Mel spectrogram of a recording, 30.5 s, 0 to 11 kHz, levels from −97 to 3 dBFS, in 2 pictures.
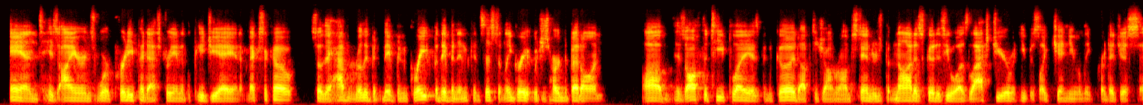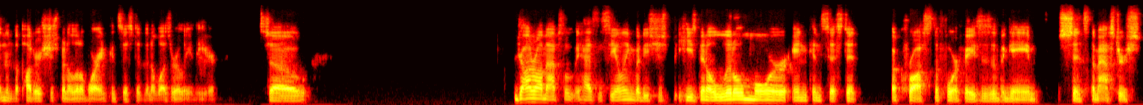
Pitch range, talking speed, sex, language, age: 75-95 Hz, 200 wpm, male, English, 20-39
